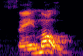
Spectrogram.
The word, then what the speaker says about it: SAMO: as same old and pronounced as same old it's primarily associated with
